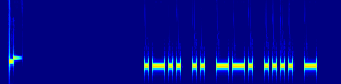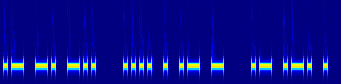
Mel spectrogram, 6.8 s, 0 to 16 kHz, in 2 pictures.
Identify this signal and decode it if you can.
Morse code, heard as a keyed tone, about 32 wpm, 700 Hz. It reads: LIGHT AND HEAT ARE
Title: Sentences from Top 1000 Words - Review Part 5 - 30wpm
